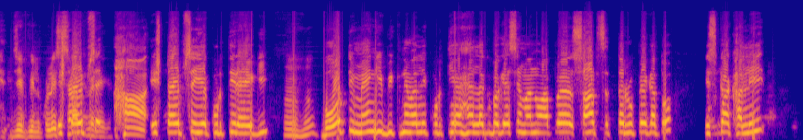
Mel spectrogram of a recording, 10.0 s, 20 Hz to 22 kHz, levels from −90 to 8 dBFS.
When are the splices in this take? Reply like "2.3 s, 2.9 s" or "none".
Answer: none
